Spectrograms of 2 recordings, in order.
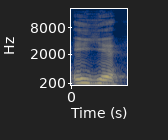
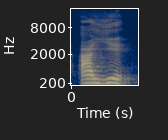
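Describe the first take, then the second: First: The word sounds like 'ay-yay' with two sounds. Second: The word sounds like a single 'eye' sound. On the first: It is read the standard French way. The speaker calls it right. "au lieu de dire ayez" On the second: It is read letter by letter as spelled. The speaker calls it wrong. "j'ai dit la a, euh, aïe"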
